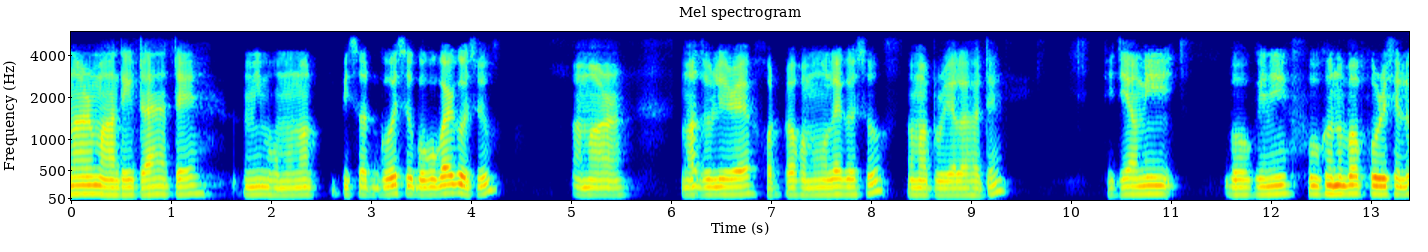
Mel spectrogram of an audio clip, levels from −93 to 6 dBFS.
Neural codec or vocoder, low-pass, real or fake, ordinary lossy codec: codec, 24 kHz, 0.5 kbps, DualCodec; 5.4 kHz; fake; none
